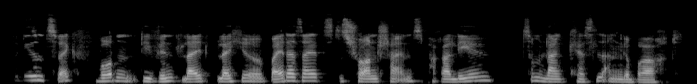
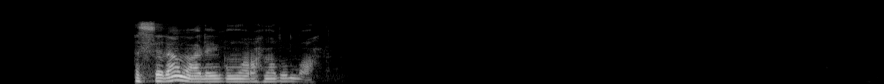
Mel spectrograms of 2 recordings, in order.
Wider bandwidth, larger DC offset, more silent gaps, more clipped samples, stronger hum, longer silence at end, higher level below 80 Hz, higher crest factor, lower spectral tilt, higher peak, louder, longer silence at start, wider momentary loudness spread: first, 11 kHz vs 7.8 kHz; neither; neither; neither; neither; second, 0.2 s vs 5.7 s; about the same, -68 dBFS vs -66 dBFS; about the same, 20 dB vs 22 dB; about the same, -5 dB/octave vs -6 dB/octave; second, -10 dBFS vs -6 dBFS; second, -29 LUFS vs -21 LUFS; second, 0.25 s vs 1.35 s; second, 8 LU vs 13 LU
